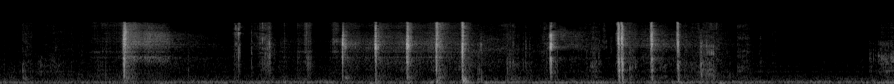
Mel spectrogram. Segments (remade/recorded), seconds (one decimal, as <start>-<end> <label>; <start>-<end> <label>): 0.0-0.9 recorded; 0.9-1.7 remade; 1.7-2.8 recorded; 2.8-4.7 remade; 4.7-8.9 recorded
